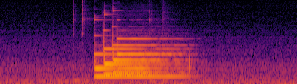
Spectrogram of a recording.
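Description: A phone notification chime rings once.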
